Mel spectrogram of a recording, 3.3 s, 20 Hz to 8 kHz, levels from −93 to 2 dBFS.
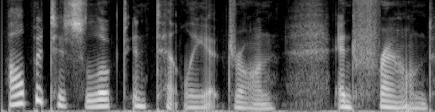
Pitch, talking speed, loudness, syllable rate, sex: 165 Hz, 130 wpm, -19 LUFS, 4.6 syllables/s, female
